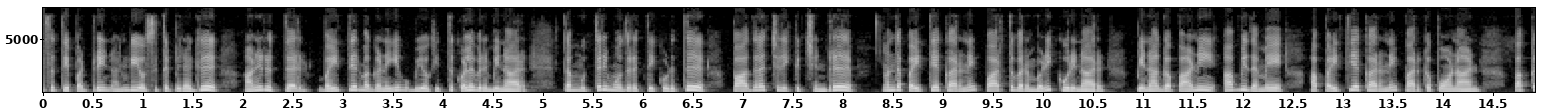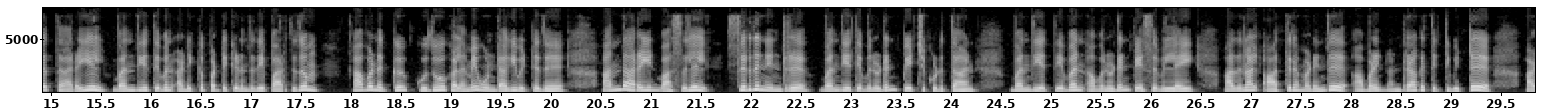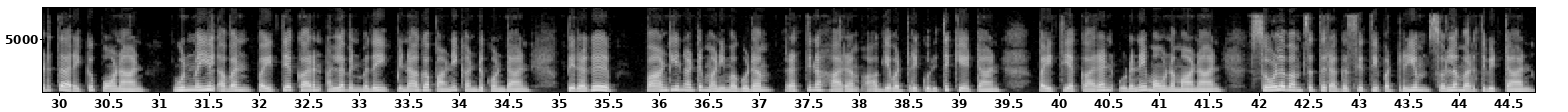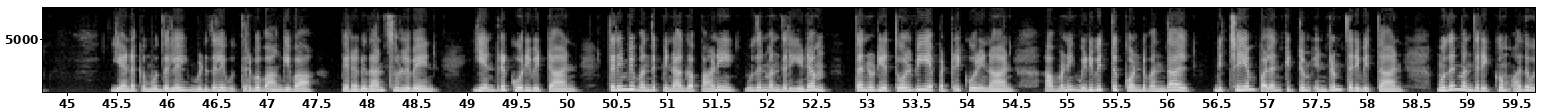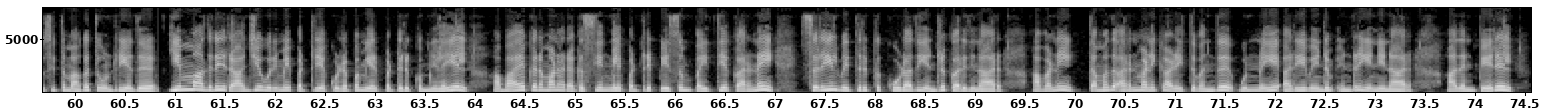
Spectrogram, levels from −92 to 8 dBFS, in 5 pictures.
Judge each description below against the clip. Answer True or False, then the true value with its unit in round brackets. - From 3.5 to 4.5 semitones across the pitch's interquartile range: False (2.9 semitones)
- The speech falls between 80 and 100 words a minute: False (110 wpm)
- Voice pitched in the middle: False (225 Hz)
